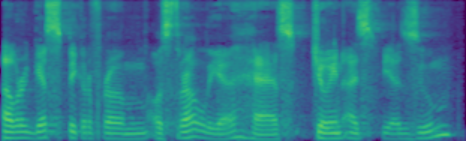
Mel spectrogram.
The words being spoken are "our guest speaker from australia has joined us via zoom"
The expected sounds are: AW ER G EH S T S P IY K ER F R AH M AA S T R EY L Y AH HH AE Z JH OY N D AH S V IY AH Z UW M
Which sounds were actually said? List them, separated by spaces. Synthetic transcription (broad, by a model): AW ER G EH S T S P IY K ER F R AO M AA S T R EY L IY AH HH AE S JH OY N AH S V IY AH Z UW M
